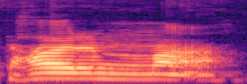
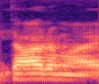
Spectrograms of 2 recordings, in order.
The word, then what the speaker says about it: dharma: In Sanskrit, you always pronounce the A at the end.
